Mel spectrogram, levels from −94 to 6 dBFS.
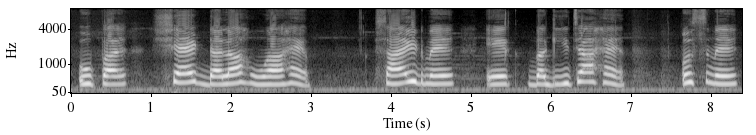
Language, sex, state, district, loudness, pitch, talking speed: Hindi, female, Madhya Pradesh, Bhopal, -12 LUFS, 250 Hz, 80 wpm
